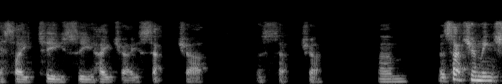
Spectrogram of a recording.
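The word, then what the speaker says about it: sacca: a sa JJ a is pronounced something like sa TCH a Sacher Isetta such a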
